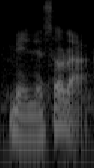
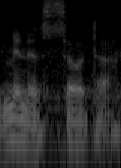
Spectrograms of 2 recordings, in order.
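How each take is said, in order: First: The word is said very quickly, Spanish-style. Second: The word is said at a normal pace.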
